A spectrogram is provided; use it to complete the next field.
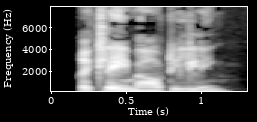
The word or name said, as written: reklameafdeling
